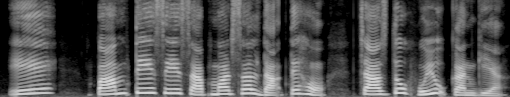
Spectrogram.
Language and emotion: Santali, neutral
